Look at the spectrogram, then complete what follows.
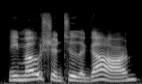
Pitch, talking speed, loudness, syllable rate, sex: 200 Hz, 210 wpm, -17 LUFS, 5.7 syllables/s, female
